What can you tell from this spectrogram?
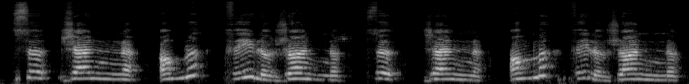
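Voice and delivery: slow practice sentence, each vowel exaggerated; over-articulate "jeune" open and "jeûne" closed; slow exaggerated drill. Shown as a demonstration. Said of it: "répéter ces phrases à voix haute en exagérant".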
